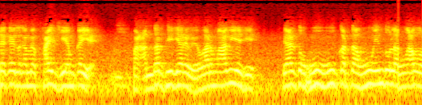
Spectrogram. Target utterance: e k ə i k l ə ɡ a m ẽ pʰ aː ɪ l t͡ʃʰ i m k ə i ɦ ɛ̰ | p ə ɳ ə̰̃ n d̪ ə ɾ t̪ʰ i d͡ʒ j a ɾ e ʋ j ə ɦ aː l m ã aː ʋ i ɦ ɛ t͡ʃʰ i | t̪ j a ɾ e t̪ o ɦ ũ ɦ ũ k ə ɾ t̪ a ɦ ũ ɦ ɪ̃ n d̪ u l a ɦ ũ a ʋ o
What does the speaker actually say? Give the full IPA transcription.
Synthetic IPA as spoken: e k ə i l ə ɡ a m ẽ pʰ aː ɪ l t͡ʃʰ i m k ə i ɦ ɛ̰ | p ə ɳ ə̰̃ n d̪ ə ɾ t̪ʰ i d͡ʒ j a ɾ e ʋ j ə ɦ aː ɾ m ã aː ʋ i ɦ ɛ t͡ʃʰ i | t̪ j a ɾ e t̪ o ɦ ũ ɦ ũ k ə ɾ t̪ a ɦ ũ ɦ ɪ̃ n d̪ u l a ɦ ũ a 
